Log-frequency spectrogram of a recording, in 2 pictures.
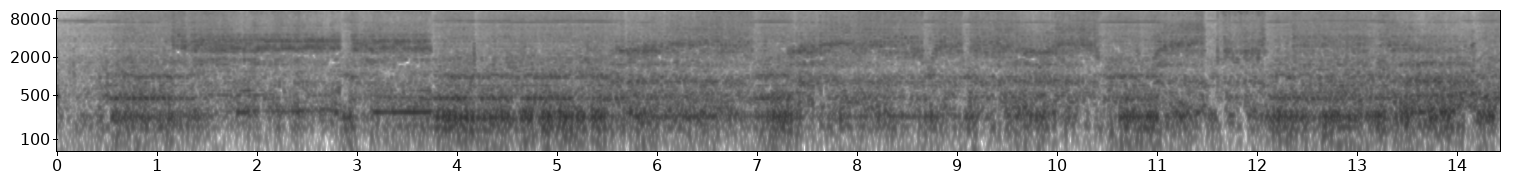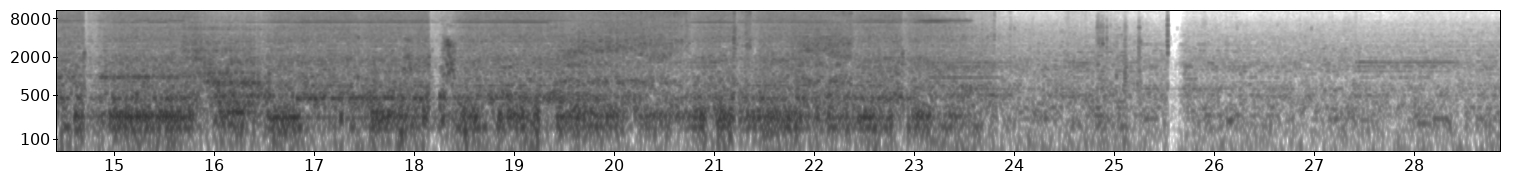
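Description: Turning tool cutting a spinning silver maple blank on a wood lathe: a steady, loud shearing noise over the lathe's steady whine. The cutting stops near the end and the sound drops to a quieter hum, with one sharp click.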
